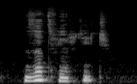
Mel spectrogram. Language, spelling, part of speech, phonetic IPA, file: Polish, zatwierdzić, verb, [zaˈtfʲjɛrʲd͡ʑit͡ɕ], LL-Q809 (pol)-zatwierdzić.wav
